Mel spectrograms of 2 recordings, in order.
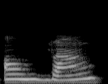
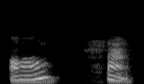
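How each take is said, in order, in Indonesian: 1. Konsonan di tengah itu bunyi V. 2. Konsonan di tengah itu bunyi F. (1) "bukan on vang" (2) "tetap dilafalkan sama seperti pada bahasa Indonesia di enfant"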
